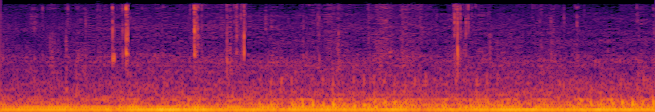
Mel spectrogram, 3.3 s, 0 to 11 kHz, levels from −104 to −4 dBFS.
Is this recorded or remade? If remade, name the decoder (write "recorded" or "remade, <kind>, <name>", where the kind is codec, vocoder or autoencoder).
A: recorded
